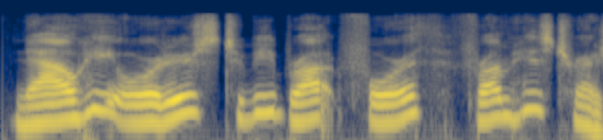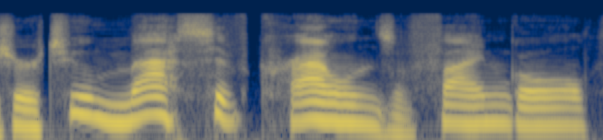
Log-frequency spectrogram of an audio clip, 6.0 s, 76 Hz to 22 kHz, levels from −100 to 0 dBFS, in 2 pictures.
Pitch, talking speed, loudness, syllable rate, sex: 175 Hz, 160 wpm, -18 LUFS, 3.6 syllables/s, female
